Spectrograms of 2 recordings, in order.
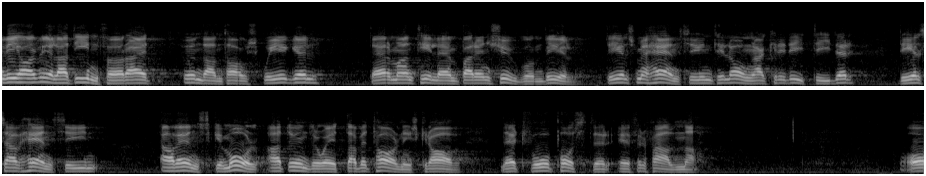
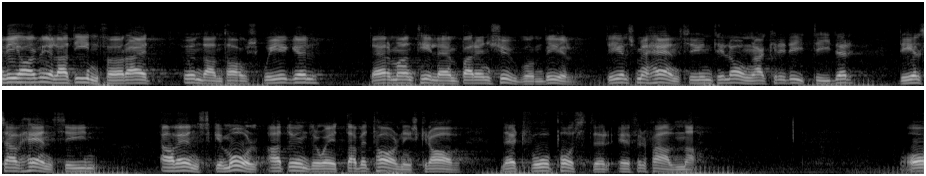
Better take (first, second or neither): first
